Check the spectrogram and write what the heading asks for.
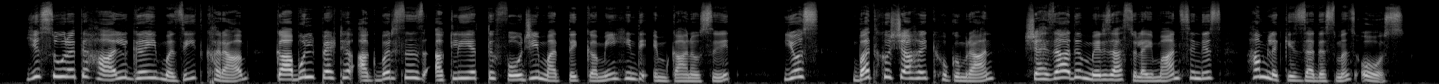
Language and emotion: Kashmiri, neutral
